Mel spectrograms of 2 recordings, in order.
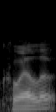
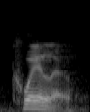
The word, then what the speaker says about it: Coelho: pronounce the author's name um it's it's paulo coelho does anybody know how how do you pronounce it cuello it's paul is what's written on the book but quillow and here's a great quote from him he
